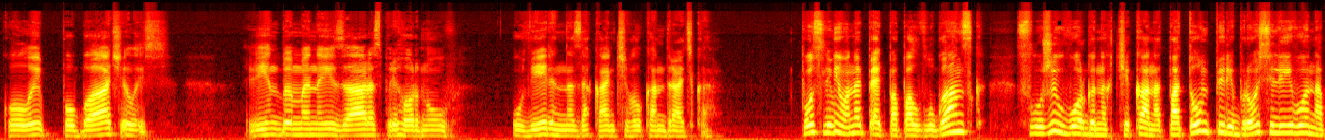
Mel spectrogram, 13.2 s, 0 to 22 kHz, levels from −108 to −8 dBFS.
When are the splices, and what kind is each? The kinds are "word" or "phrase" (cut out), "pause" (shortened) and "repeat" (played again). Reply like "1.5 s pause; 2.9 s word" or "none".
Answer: 8.3 s word; 11.6 s word

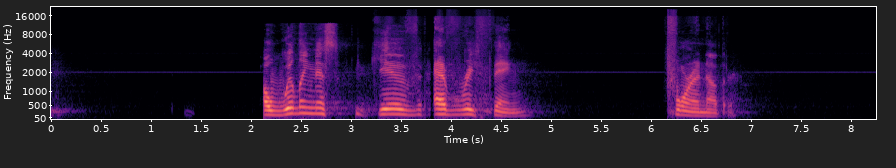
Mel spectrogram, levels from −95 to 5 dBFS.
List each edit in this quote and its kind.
3.0 s word; 3.8 s pause

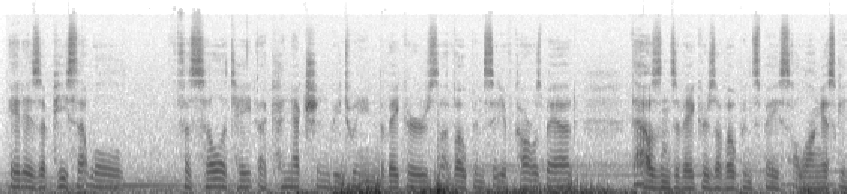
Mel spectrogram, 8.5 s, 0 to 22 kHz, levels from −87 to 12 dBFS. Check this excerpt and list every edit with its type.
3.8 s word; 4.8 s phrase; 6.3 s word

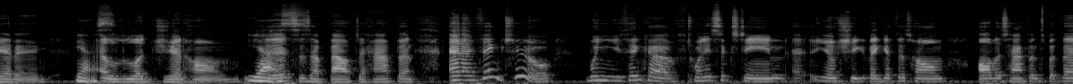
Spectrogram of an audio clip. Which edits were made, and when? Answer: none

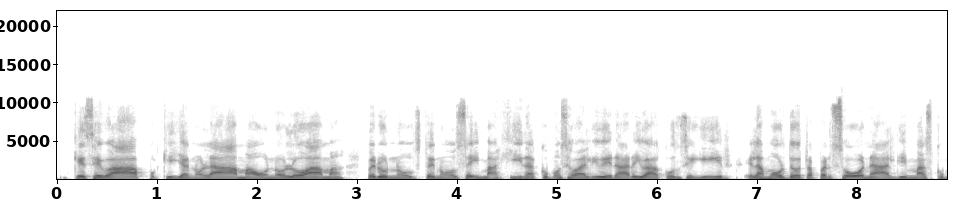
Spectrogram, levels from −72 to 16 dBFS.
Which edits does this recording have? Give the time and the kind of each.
3.0 s pause; 6.8 s pause

